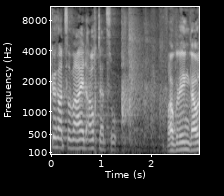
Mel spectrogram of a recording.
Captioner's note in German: Beifall CDU und BÜNDNIS 90/DIE GRÜNEN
